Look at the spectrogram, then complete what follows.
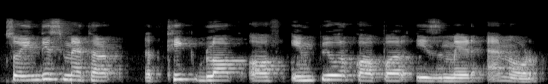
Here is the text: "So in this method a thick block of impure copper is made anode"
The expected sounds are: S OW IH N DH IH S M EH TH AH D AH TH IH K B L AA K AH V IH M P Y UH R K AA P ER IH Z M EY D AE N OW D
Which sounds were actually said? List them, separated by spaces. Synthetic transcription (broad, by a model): S OW IH N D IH S M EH T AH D AH T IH K B L AA K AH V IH M P Y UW R K AA P ER IH Z M EY D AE N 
